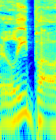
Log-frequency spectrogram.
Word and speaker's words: Aleppo: Syrian rebels fire chemical weapons in Aleppo, or Aleppo, how they pronounce it, killing at least 25, the government is saying.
